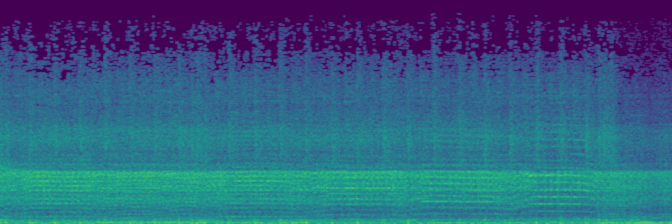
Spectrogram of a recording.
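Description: Fast punk rock passage without vocals: distorted electric guitars over a rapid, steady drum beat.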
